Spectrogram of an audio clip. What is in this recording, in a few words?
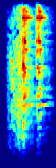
sword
